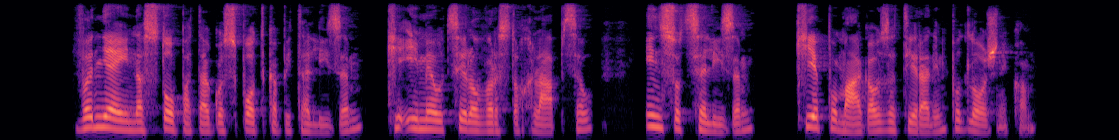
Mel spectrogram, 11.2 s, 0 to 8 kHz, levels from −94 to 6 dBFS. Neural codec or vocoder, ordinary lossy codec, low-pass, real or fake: none; none; 7.2 kHz; real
